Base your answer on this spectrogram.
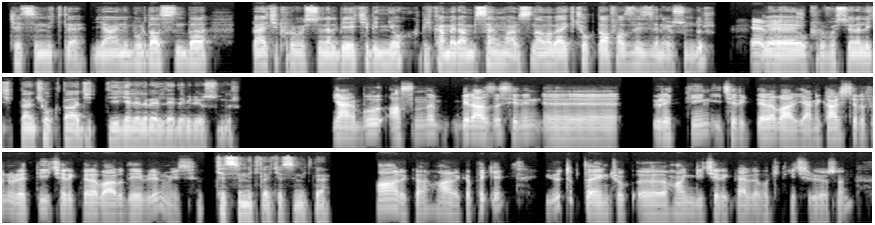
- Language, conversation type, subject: Turkish, podcast, Sence geleneksel televizyon kanalları mı yoksa çevrim içi yayın platformları mı daha iyi?
- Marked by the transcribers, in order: other background noise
